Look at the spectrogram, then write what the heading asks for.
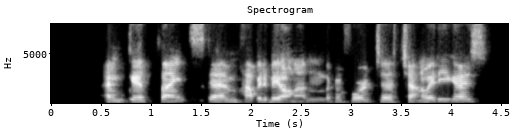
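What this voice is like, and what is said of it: Northern Irish Ballymena accent twang. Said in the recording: “I've got a twang. I wouldn't say I have a full Ballymena accent, but there's definitely a twang to it... a broad Northern Ireland accent”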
